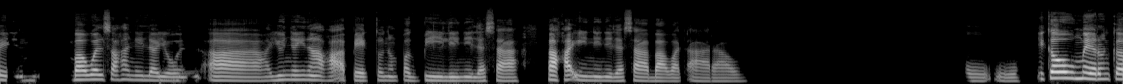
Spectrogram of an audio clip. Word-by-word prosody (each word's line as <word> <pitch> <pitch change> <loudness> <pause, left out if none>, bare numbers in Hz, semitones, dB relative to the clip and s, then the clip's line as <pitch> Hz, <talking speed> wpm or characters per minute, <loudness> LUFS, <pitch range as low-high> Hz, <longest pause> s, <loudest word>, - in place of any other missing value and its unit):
rin, 195 -3 -6 0.5
bawal 215 +1 +3
sa 220 0 -3
kanila 205 -4 -5
yun. 175 -2 -5 0.2
Ah, 175 -2 0
yun 205 +3 -4
yung 215 0 -3
nakakaapekto 190 -2 -2
ng 180 -1 -8
pagpili 180 -1 -4
nila 170 0 -4
sa 165 -2 -2 0.3
kakainin 205 -3 +2
nila 170 -1 -4
sa 175 -1 -1
bawat 160 -1 -3
araw. 155 -1 -9 2.2
Oo, 160 -1 -11 0.2
ikaw 290 +3 +9
meron 255 -3 +4
ka 245 -1 +3
180 Hz, 120 wpm, -22 LUFS, 170-210 Hz, 2.2 s, ikaw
